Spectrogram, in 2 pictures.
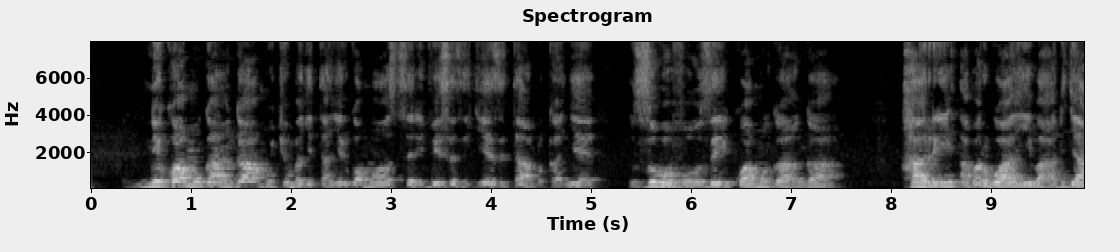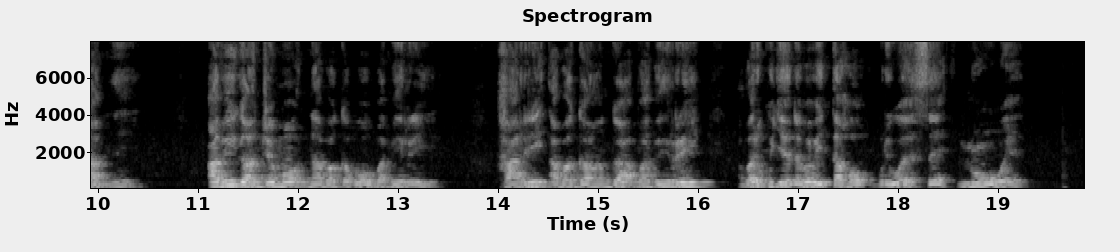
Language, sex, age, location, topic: Kinyarwanda, male, 25-35, Huye, health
